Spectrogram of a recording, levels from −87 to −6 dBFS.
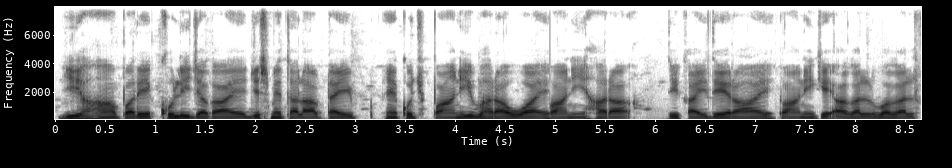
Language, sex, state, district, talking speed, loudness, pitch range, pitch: Hindi, male, Chhattisgarh, Bilaspur, 175 wpm, -15 LUFS, 110-115 Hz, 110 Hz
